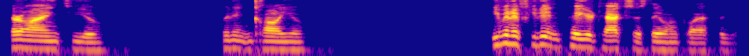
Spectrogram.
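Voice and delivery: usual speaking voice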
